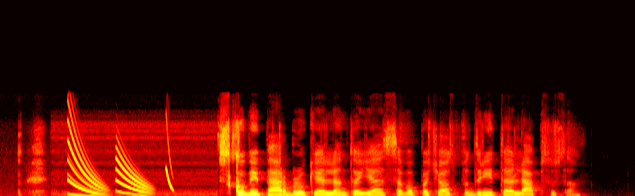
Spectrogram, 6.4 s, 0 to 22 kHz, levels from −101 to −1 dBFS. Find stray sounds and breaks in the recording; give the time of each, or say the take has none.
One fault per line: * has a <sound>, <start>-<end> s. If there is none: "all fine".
* has a chirp, 0.7-1.7 s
